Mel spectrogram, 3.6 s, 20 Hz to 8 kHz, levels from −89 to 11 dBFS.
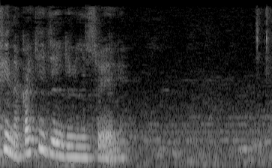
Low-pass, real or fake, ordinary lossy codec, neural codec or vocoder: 7.2 kHz; real; AAC, 32 kbps; none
